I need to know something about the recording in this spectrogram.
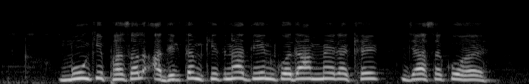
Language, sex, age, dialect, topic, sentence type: Magahi, male, 18-24, Southern, agriculture, question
